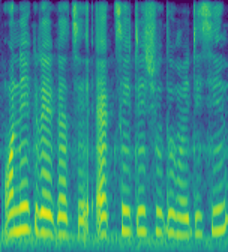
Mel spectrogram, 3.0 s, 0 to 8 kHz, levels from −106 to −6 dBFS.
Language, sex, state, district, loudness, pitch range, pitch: Bengali, female, West Bengal, Cooch Behar, -18 LUFS, 215-250 Hz, 235 Hz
